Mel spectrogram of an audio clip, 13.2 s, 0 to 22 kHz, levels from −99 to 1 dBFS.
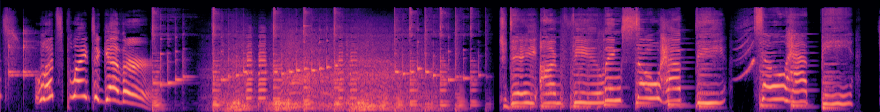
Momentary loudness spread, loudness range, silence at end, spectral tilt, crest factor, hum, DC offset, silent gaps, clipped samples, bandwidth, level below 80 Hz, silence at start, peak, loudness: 14 LU; 6 LU; 0.4 s; -3 dB/octave; 16 dB; none; under 0.1%; 7.44-7.48 s; under 0.1%; 16.5 kHz; -58 dBFS; 0.05 s; -8 dBFS; -24 LUFS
